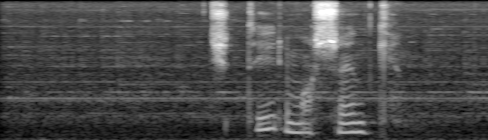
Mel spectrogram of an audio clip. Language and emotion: Russian, sad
